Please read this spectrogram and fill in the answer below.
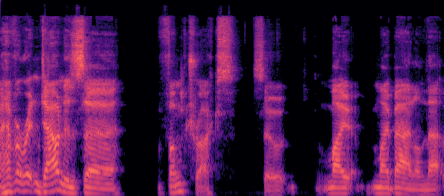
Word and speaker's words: Vuptrox: Unfortunately for Vuptrox, I've been pronouncing it incorrectly. I was putting in an added M for no apparent reason. I have it written down as Vuptrox, so my bad on that. Vuptrox, unfortunately, do not win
